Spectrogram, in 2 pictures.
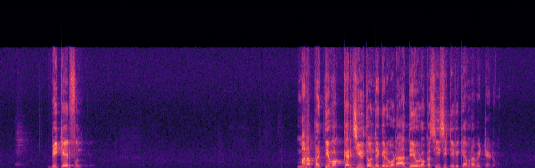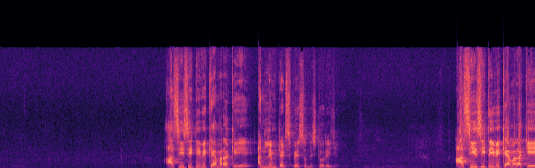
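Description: A man speaks with animation into a microphone, in bursts with pauses.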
